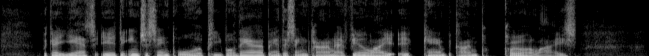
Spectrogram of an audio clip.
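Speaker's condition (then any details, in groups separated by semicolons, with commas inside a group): Profound deafness; uses cochlear implants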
